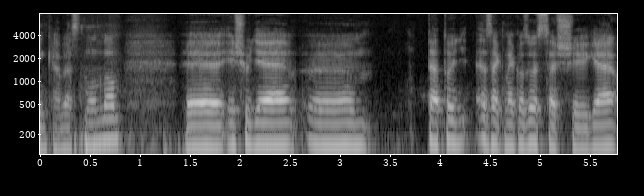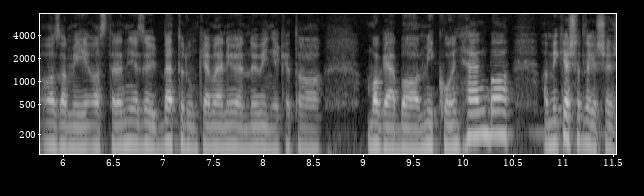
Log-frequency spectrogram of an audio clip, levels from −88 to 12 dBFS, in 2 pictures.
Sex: male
